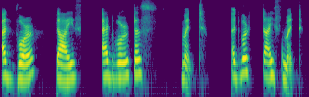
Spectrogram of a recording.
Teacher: advertisement is often stressed on the third syllable in British English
